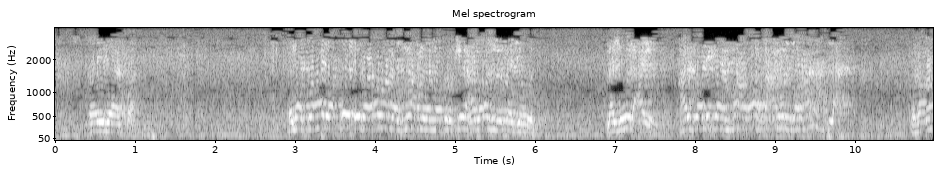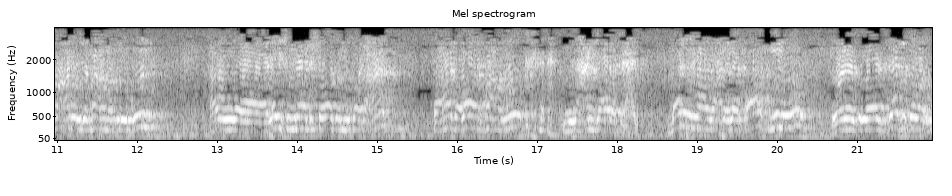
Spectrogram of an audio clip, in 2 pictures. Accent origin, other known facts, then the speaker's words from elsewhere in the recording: Egypt; يعني انه مصري وانا مصري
